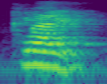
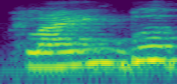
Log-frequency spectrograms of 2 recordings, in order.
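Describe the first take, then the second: First: The final b sound is silent. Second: The final b sound is pronounced. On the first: The speaker calls it right. "B is silent. You should not pronounce this B" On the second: The speaker calls it wrong. "Climb கிடையாது"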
